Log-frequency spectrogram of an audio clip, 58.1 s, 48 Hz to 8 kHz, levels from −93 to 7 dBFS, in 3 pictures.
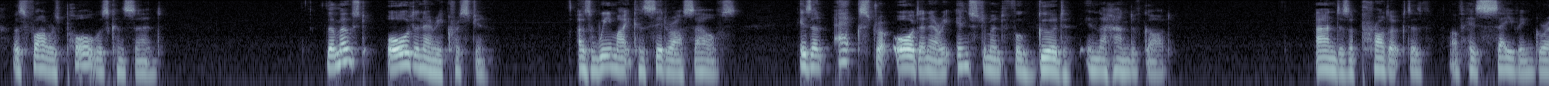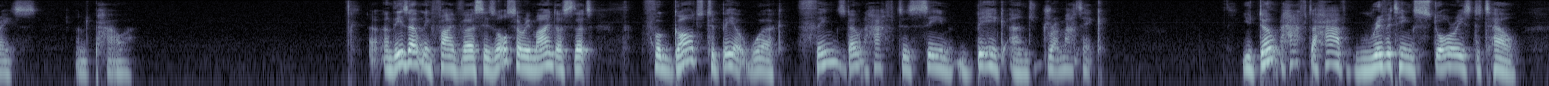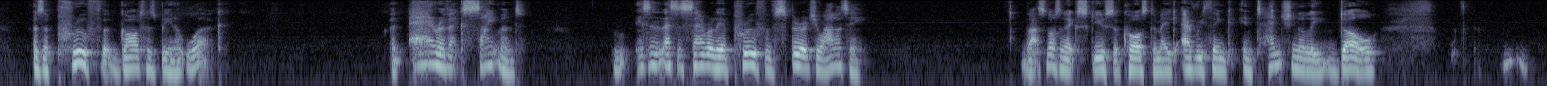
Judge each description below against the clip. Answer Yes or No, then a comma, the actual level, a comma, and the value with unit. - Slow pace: Yes, slow, 100 wpm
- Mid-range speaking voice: No, low, 130 Hz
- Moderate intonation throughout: Yes, average, 4.6 semitones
